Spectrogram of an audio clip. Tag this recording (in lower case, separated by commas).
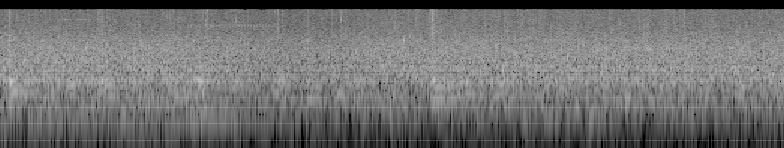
stream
